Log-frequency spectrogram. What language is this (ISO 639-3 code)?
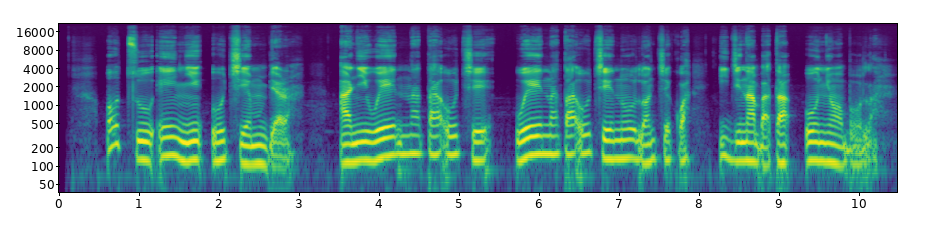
ibo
